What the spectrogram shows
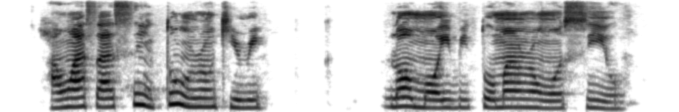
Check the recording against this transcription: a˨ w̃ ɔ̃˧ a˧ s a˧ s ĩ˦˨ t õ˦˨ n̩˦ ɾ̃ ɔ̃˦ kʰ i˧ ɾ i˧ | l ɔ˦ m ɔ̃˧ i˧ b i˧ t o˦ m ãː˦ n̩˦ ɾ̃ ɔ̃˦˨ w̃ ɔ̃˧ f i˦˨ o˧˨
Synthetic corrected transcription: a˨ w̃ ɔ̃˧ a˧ s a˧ s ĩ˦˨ t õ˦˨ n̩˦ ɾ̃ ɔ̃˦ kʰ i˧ ɾ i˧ | l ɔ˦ m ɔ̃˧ i˧ b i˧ t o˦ m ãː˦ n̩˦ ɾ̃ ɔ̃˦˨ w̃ ɔ̃˧ s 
